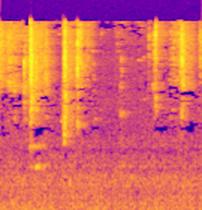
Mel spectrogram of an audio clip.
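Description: Several short, faint rustles and clicks of a paper bank deposit slip being handled and put down, over a low steady hum.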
